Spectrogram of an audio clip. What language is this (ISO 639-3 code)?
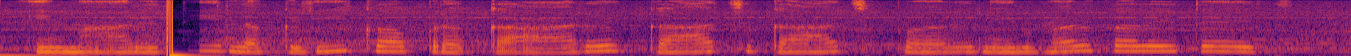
mai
